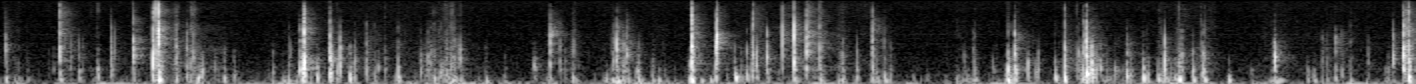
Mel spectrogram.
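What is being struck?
Soft pack of baby wipes in thin plastic film.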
